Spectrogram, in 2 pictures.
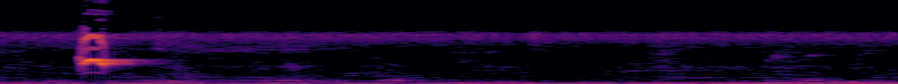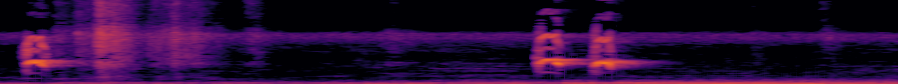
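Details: Juvenile sooty-headed bulbul, Cengkram line, in early lure-bird training: a single sharp chirp, then another several seconds later, then a quick double chirp, with a rustling burst and a steady low hum underneath.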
